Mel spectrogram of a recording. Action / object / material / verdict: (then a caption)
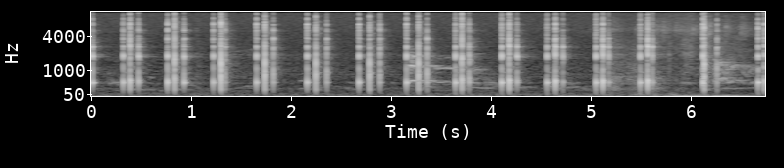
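tap / small metal tin / metal / none. Long nails tap and click on the lid and rim of a small round metal tin with a pink label. Quick clusters of sharp, dry clicks with a ringing metallic tone around 600 Hz come in a steady rhythm, with a faint hiss building in the gaps toward the end.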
